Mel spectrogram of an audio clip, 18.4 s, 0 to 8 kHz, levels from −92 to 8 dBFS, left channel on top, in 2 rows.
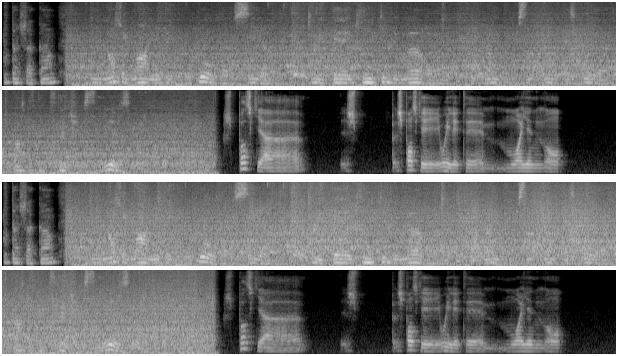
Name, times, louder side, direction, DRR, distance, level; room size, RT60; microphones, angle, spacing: voice 1, 0.0-11.1, right 1 dB, 20° right, 0.4 m, -23 dB
sound 1, 0.9-12.4, right 4 dB, 75° right, 0.5 m, -22 dB
voice 2, 12.5-13.7 14.3-14.5 15.0-17.6, left 4 dB, 55° left, 0.4 m, -26 dB
3.5 x 2.5 x 3.3 m
head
